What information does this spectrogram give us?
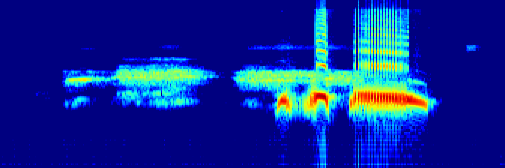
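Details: A single thúc bổi phrase by a spotted dove from Đồng Nai, Vietnam: two brief rising notes then a long, rich low coo, preceded by a faint higher wavering sound.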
